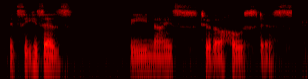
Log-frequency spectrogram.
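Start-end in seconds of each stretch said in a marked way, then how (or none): 2.0-4.4 ghostly, eerie, echoing, very slow whisper. A voice speaks right into the listener's ear, echoey and eerie. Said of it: "echoey, eerie voice saying to you".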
